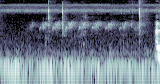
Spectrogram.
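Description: Faint bird chirping: a quick run of small high notes from about half a second in until near the end, with a few soft clicks.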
